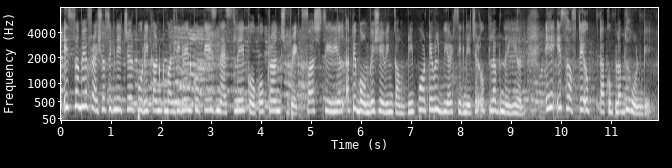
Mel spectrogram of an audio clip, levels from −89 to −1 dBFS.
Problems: continuous background conversations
